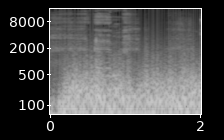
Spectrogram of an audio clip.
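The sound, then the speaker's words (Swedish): Heavy wind buffets the microphone outdoors in Stockholm in a loud, continuous low rumble that roars and gusts steadily for the full two seconds, with no clear voices. “Oj jävlar nu blåser jag snart bort här.”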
